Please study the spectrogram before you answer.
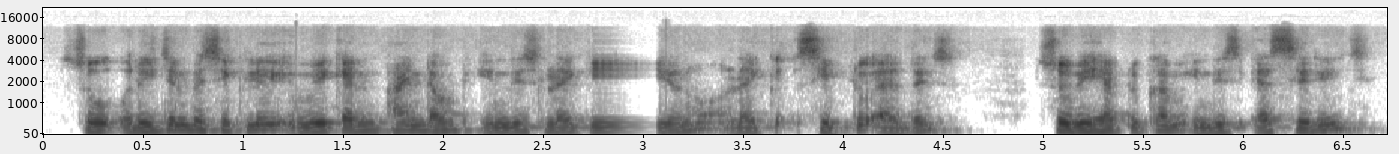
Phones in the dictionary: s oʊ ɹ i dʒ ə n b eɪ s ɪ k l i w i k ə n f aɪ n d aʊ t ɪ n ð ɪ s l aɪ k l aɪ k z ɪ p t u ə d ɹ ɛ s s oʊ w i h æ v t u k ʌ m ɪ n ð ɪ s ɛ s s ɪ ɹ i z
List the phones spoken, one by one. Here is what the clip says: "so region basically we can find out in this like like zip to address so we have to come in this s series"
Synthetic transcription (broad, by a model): s oʊ ɹ i dʒ ə n b eɪ s ɪ k l i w i k ə n f aɪ n d aʊ t ɪ n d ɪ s l aɪ k l aɪ k s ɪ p t u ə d ɛ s s oʊ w i h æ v t u k ʌ m ɪ n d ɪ s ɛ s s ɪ ɹ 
